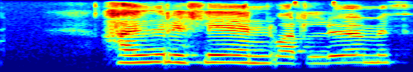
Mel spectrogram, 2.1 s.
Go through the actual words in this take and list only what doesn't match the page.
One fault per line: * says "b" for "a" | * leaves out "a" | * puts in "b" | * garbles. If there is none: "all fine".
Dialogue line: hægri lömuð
* puts in "hliðin var"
